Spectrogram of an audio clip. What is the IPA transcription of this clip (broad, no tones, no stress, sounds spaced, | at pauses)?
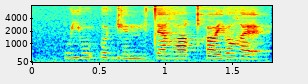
p ṳ j u ʔ ʊ ɡʲ a̤ mʲ a̤ t ɛ ʁ ɔ qʰ u j ʊ ʁ ɛ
